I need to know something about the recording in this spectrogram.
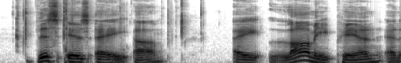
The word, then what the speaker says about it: Lamy: is a um a lamy pin and it's pronounced vomi it's spelled l-a-m-y and it has lamy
